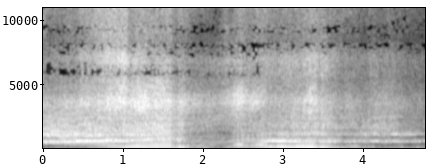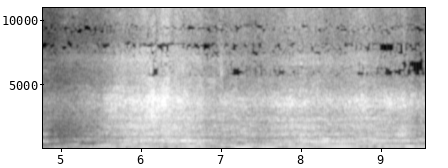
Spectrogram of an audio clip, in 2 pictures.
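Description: Rally car engine revving, its pitch rising and falling twice in quick swells, then climbing and holding steady near the end, with tyre noise underneath.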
